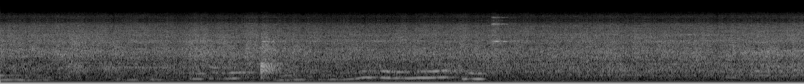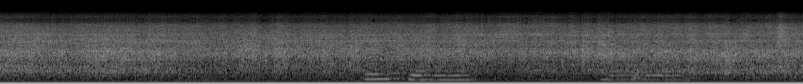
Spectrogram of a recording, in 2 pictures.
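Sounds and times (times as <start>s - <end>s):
toy trains whirring on track: 0.0s - 16.0s.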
